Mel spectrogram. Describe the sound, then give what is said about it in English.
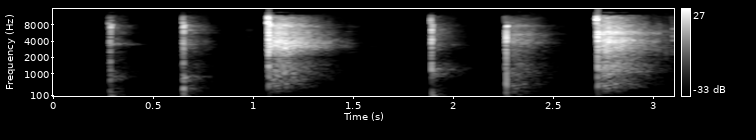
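A ceremonial hand-clap pattern accompanying a chant: two quick, sharp claps followed by a fuller, ringing clap, the whole sequence played twice for six claps in all, loud and crisp with no voices. “And it actually accompanies this, it has a clap that goes with it.”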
